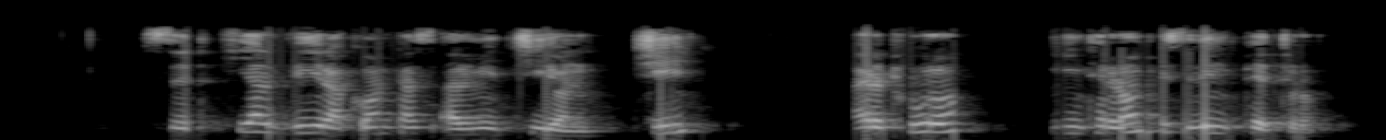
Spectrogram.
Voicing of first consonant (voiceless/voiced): voiceless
